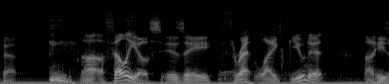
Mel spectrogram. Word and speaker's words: Aphelios: Uh, Aphelios is a threat-like unit. He's a Targon champion, so if you get him early, he's strong. It's Aphelios. I thought it was Aphilios. It's like Elio.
